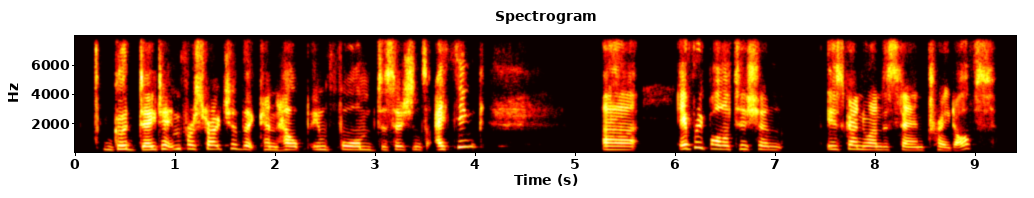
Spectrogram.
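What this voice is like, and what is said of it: New Zealand accent. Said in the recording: “As you can tell from my accent, I'm not from New York ... I'm from New Zealand.”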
